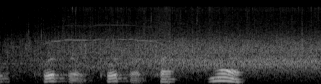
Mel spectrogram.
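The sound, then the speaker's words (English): A short five-second hand clap given in congratulation: steady, hissy hand clapping runs throughout, with short voiced bursts like vocal sounds or laughter breaking in over it. “Now, JX, I know your Denver Nuggets won an NBA championship, so let me give you a little 5-second hand clap.”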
